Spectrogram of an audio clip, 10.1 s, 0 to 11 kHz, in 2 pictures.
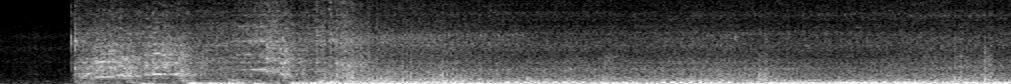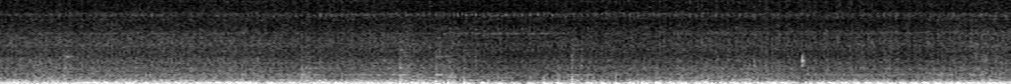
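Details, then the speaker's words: Kazuma Falcon 150cc quad, about 10 years old, just started cold. It holds a raised, steady idle with a slight waver while warming up. The automatic choke turning off might explain it; otherwise it sounds pretty clean. "Wonder if that was the automatic choke turning off then. That sounds pretty clean."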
